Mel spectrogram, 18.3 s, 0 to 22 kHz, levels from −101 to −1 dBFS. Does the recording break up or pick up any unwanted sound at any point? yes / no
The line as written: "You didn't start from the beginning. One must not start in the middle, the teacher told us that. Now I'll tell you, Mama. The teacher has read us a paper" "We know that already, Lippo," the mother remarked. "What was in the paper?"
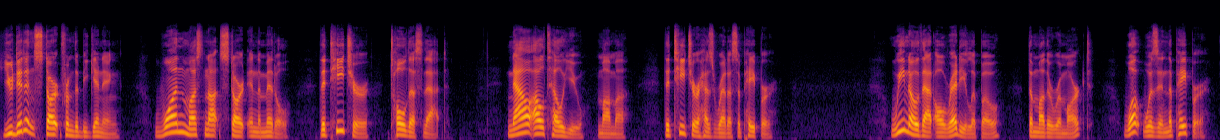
no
